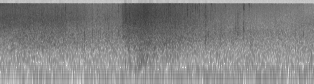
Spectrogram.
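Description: Small waves lapping at the water's edge, a steady wash of water, with a louder surge of water about two and a half seconds in.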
